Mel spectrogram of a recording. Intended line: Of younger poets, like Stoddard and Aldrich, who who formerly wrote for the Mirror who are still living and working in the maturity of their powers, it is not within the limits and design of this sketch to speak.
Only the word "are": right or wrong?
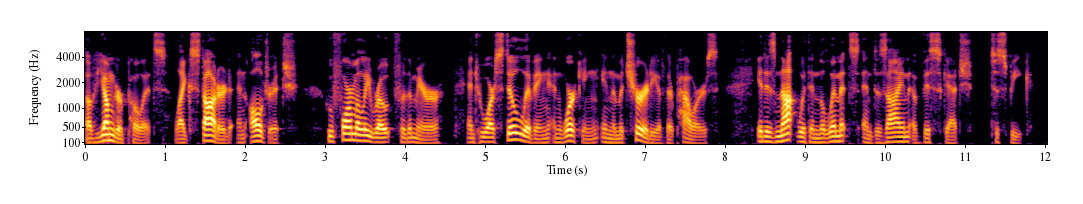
right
